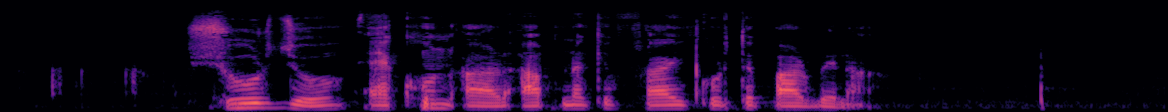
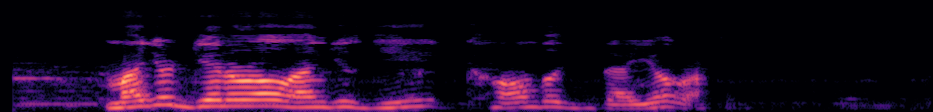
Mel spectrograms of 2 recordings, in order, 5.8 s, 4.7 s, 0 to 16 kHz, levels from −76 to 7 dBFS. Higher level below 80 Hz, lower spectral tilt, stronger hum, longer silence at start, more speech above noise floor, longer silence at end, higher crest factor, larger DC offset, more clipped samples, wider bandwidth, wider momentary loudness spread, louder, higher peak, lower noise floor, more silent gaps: second, -78 dBFS vs -62 dBFS; second, -4 dB/octave vs -7.5 dB/octave; neither; first, 0.95 s vs 0.05 s; second, 40 dB vs 51 dB; first, 1.5 s vs 1.15 s; about the same, 24 dB vs 20 dB; neither; neither; first, 11.5 kHz vs 9.8 kHz; second, 16 LU vs 19 LU; second, -28 LUFS vs -17 LUFS; second, -6 dBFS vs 0 dBFS; about the same, -68 dBFS vs -68 dBFS; neither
